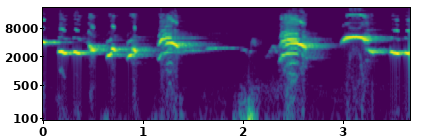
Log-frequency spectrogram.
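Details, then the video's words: An Oriental magpie-robin sings to stir rival birds to answer, giving long steady whistles and warbled notes broken by a brief gap, then a loud rising phrase and a falling whistle. "SUARA BURUNG KACER KEMBAR, bikin lawan EMOSI ikutan nyaut"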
